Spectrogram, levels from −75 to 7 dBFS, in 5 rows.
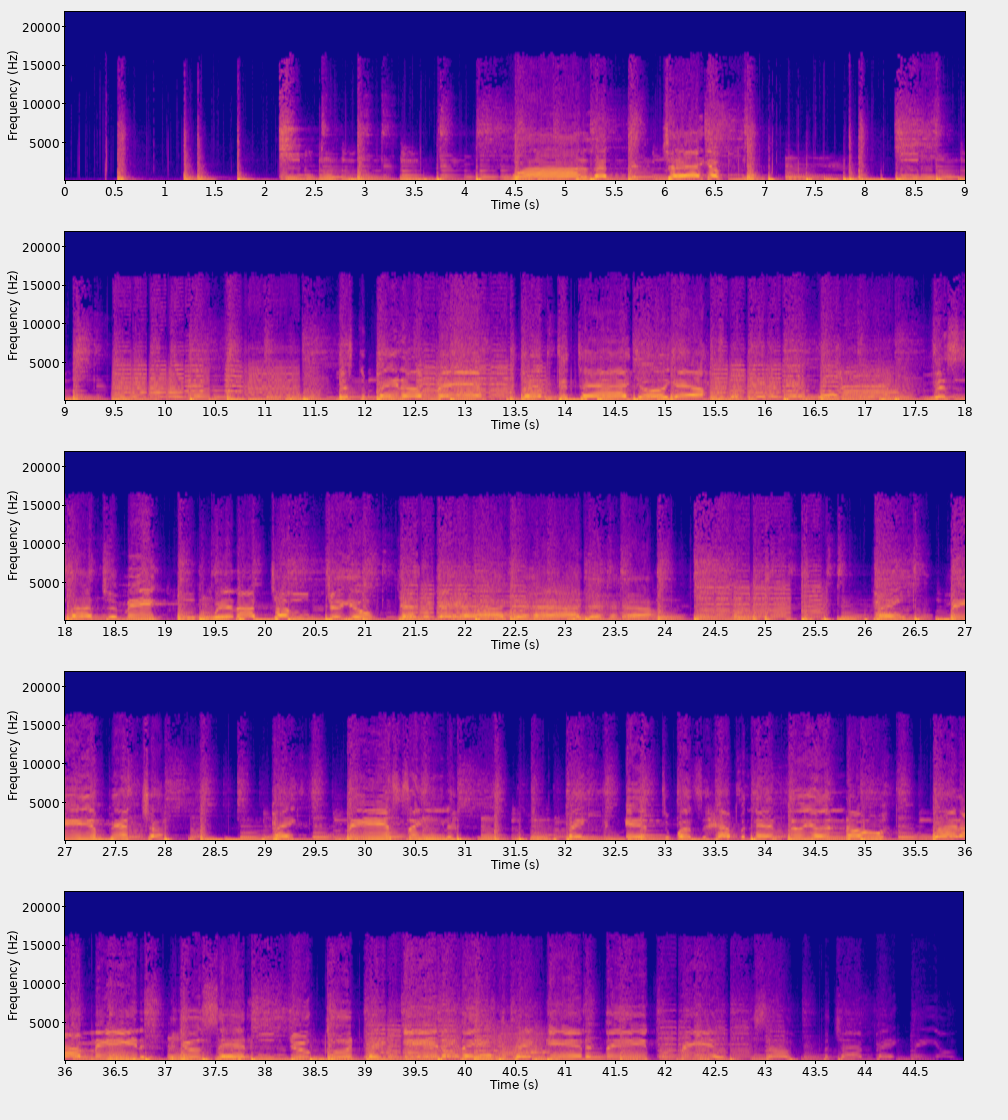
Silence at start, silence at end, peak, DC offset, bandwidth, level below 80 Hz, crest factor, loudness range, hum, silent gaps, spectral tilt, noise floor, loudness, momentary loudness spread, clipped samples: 0.4 s; 0.25 s; -2 dBFS; under 0.1%; 17 kHz; -40 dBFS; 18 dB; 4 LU; none; none; -5 dB/octave; -47 dBFS; -19 LUFS; 8 LU; under 0.1%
